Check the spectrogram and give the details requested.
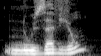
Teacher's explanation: Nous avions, little liaison, final S not pronounced.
